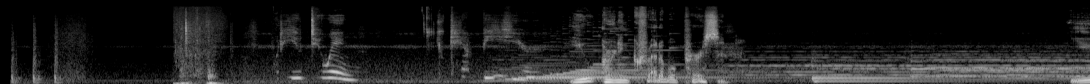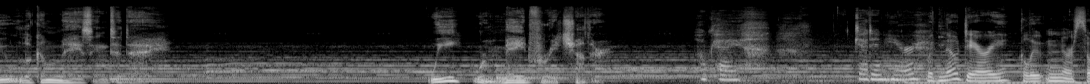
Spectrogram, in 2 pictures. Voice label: Voice Over; Daiya Loves You Back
